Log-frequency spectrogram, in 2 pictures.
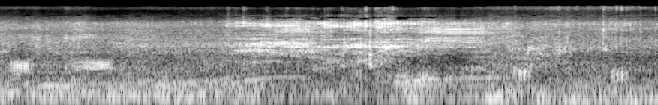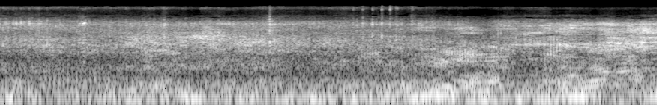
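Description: Several off-road enduro motorcycles riding past on a dirt track, engines running under throttle, growing louder near the end as another bike approaches.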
